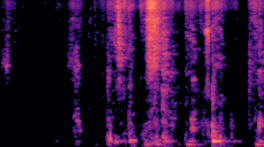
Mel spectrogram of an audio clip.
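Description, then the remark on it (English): A big dog named Jude scuffles while a person wrestles with it, giving short whimpering vocalizations and heavy breathing amid bursts of rustling movement, after a quiet start. “I'm like fighting with this dog. This dog literally weighs as much as me.”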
